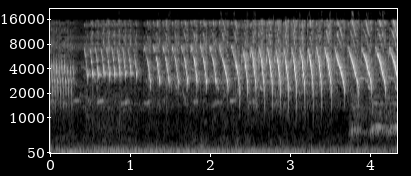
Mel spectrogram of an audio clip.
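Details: Song of a Belgian singing canary: a short rolling trill shifts into a steady series of bright, downward-swept whistled notes that quicken and grow louder, over a faint low hum.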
